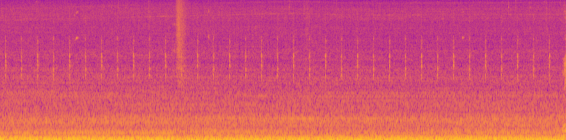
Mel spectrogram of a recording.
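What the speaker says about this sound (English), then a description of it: "Descending on ninth gear, and Jake Brake is at full capacity." A truck's Jake Brake runs at full capacity while descending in ninth gear on a highway from Idaho to Montana, giving a loud, steady engine drone throughout with a faint rapid ticking above it and no speech.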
